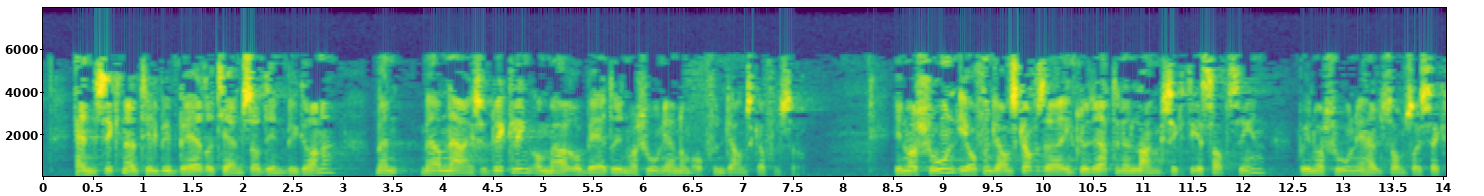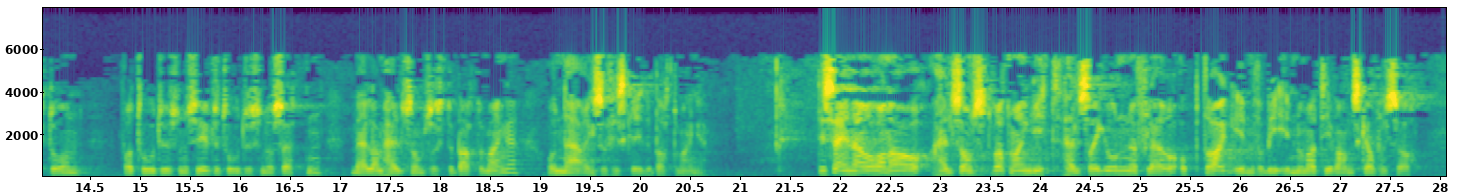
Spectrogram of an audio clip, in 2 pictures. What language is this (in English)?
Norwegian Bokmål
